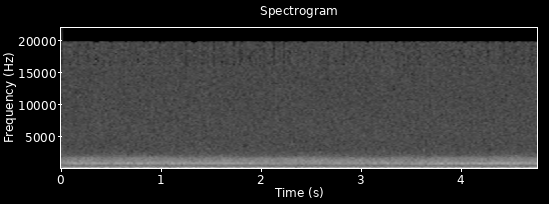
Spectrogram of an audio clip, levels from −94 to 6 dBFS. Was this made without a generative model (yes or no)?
yes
